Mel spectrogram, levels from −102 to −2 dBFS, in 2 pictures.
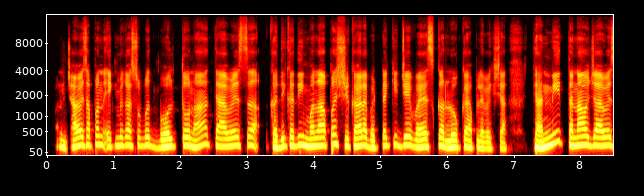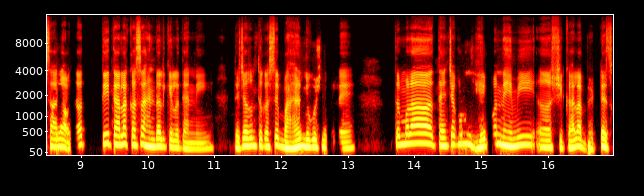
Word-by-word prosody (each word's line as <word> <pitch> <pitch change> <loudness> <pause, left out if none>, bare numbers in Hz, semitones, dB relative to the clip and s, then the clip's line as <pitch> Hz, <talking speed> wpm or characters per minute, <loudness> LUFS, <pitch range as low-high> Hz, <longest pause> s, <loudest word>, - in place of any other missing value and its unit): आणि 150 -2 -2
ज्यावेळेस 165 +6 +1
आपण 190 +2 -3
एकमेकांसोबत 175 +2 -3
बोलतो 155 +5 +2
ना, 165 +5 0
त्यावेळेस, 165 +2 -1
अ, 180 -2 -1 0.2
कधी-कधी 160 +6 +1
मला 170 +2 +3
पण - - +1
शिकायला 165 +1 +1
भेटतं, 140 +3 -2
की 195 - -4
जे 185 +1 +2
वयस्कर 155 +3 +1
लोक 140 +2 +1
आहेत 145 -3 +1
आपल्यापेक्षा, 125 -2 -4 0.4
त्यांनी 155 - +5 0.2
तणाव 180 +2 +4
ज्यावेळेस 175 0 +1
आला 155 -1 0
होता, 155 +8 -5 0.3
ते 215 +1 +1
त्याला 200 +1 +3
कसं 190 +1 0
हँडल 160 0 +2
केलं 140 -3 -1
त्यांनी, 115 -2 -5 0.4
त्याच्यातून 165 +6 +1
ते 165 - 0
कसे 170 +5 -1
बाहेर 125 +3 +6
निघू 150 -2 +3
शकले. 130 -3 -6 0.7
तर 190 - -1
मला 215 +3 +2 0.3
त्यांच्याकडून 200 +4 -1
हे 135 +4 +4
पण 215 -1 -2
नेहमी, 175 +1 +4 0.2
अ, 145 -1 -1
शिकायला 135 +4 -1
भेटतंच 125 +4 -1
165 Hz, 160 wpm, -21 LUFS, 145-180 Hz, 0.7 s, बाहेर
